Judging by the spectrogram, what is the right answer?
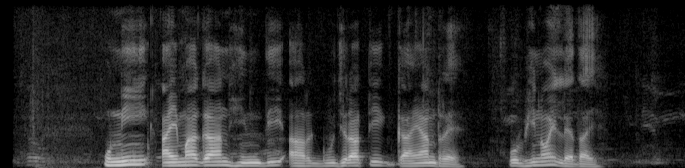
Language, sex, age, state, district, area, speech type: Santali, male, 30-45, West Bengal, Malda, rural, read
